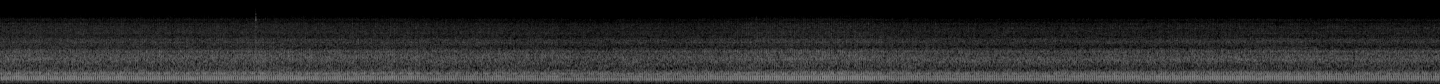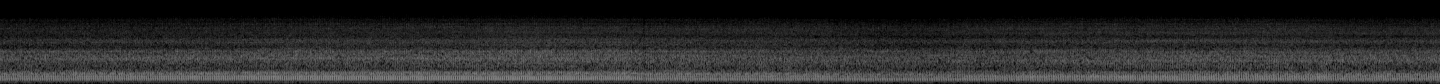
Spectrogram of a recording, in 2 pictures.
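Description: Yamaha WR450F's single-cylinder four-stroke engine running steadily at highway cruising speed, heard from the rider's helmet with wind rush over it. The engine note drops slightly about two-thirds of the way through.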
